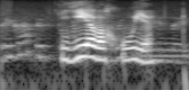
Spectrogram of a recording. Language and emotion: Russian, angry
